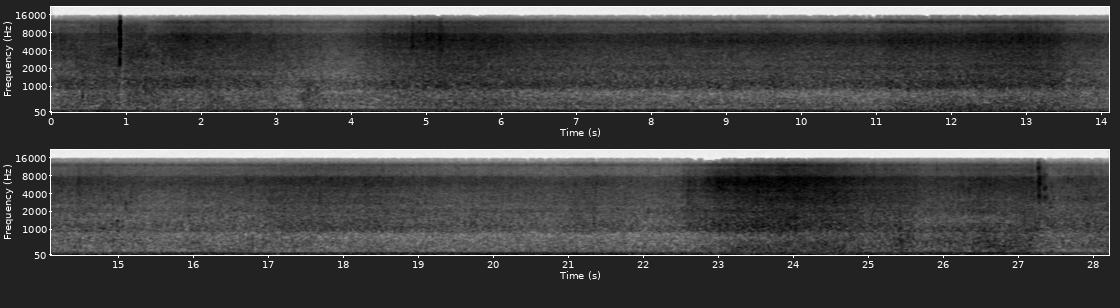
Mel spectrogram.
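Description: Sea surf washing over shore rocks, the rush of water swelling and easing every several seconds, over a steady low rumble of wind on the microphone.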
